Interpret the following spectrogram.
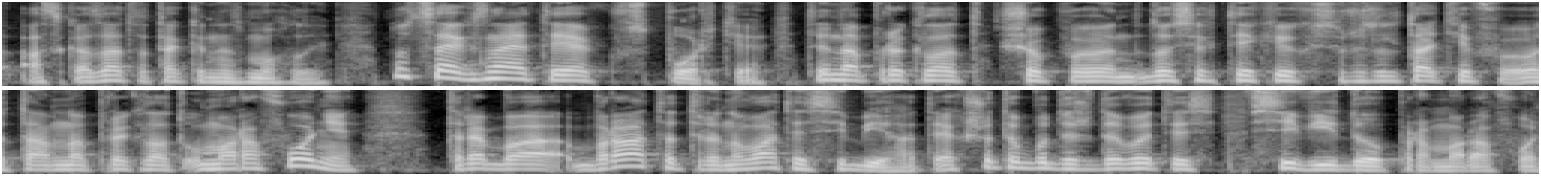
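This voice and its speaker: A man with a Ukrainian accent, a language teacher answering interview questions with lively examples and comparisons. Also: medium pitch, no echo, studio quality. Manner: fast, animated explaining with examples and analogies.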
